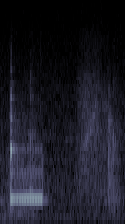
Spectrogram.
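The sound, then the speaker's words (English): A single short electronic phone ringing tone, steady and mid-pitched, as if from a speakerphone, lasting under half a second before fading into faint background room noise. “The phone's ringing.”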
